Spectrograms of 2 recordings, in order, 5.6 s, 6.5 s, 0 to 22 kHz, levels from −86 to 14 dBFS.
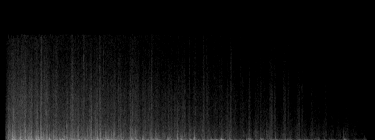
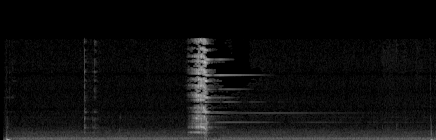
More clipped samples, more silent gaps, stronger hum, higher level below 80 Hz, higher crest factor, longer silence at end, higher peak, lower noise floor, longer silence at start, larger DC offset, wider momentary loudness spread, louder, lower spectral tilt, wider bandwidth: neither; neither; neither; second, -54 dBFS vs -42 dBFS; second, 22 dB vs 28 dB; first, 0.45 s vs 0.05 s; second, -18 dBFS vs -2 dBFS; first, -64 dBFS vs -51 dBFS; about the same, 0.1 s vs 0.1 s; neither; second, 25 LU vs 29 LU; second, -40 LUFS vs -19 LUFS; first, -6 dB/octave vs 0 dB/octave; about the same, 16.5 kHz vs 16 kHz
